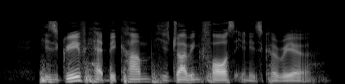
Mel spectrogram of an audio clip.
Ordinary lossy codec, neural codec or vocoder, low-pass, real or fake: none; none; none; real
